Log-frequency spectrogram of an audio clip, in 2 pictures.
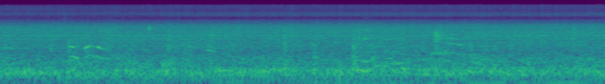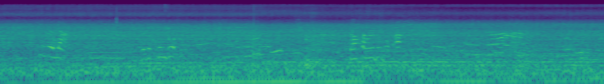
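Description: Young children talk and babble softly nearby.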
